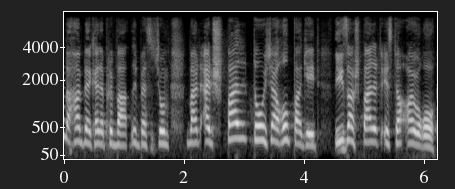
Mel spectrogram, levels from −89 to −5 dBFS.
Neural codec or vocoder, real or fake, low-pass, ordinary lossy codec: codec, 16 kHz, 1 kbps, X-Codec, HuBERT features, trained on LibriSpeech; fake; 7.2 kHz; none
